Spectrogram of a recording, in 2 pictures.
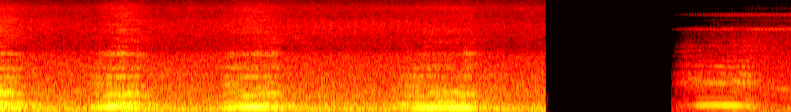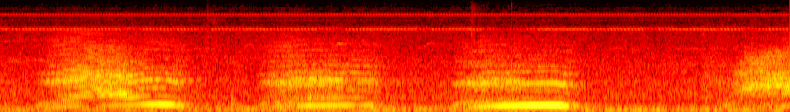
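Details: Jaguar calling with a series of deep, hoarse grunts, each rising then falling, repeated roughly every second and a half, with a short silent gap partway through and a steady faint high hum behind.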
